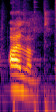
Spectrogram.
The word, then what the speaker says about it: island: Island. Молодець. Правильно прочитала. До речі, S не читається, хоча пишеться Isceland.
